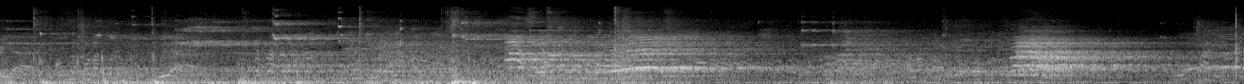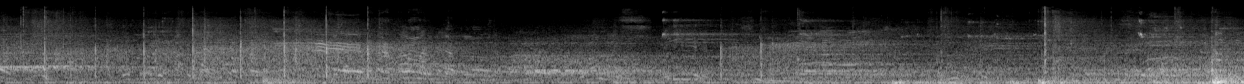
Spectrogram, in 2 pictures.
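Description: A doubles badminton rally on a wooden indoor court: irregular sharp knocks from rackets hitting the shuttlecock and players' shoes on the floor, with players shouting a few times mid-rally.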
